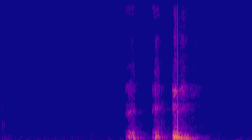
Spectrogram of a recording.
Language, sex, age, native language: Icelandic, male, 60-69, Icelandic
